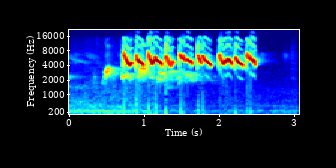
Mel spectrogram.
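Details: Male white-eye song, played to coach young birds and to lure birds for trapping: a soft lower note leads into a fast string of nine bright, high chirps, each sweeping sharply downward.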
